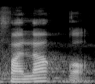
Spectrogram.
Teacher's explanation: Kemudian ada falaq. Di sini ada huruf qalqalah yaitu qaf, kemudian diwaqafkan ataupun di akhir kalimat, maka kita hukumi sebagai hukum qalqalah. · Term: qalqalah kubra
